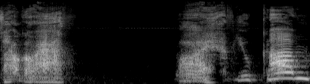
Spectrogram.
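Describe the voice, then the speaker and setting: This put-on character voice is high-pitched, shrill and raspy. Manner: imperious, demanding.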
